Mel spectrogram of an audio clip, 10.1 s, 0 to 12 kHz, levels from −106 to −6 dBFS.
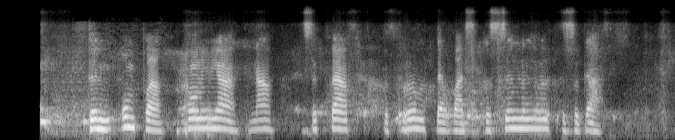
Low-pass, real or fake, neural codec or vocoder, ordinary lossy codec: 7.2 kHz; fake; codec, 16 kHz, 1.1 kbps, Voila-Tokenizer; Opus, 32 kbps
